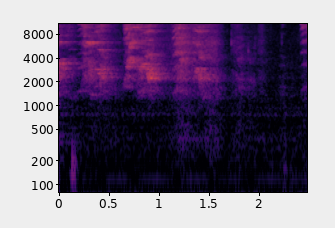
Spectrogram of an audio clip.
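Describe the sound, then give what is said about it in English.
A dog, Keanu, plays with a squeaky ball toy that squeaks again and again in quick, irregular high-pitched bursts, fairly faint, over a low steady hum, with no one talking. “That's Keanu, everybody, playing with a squeak ball.”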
